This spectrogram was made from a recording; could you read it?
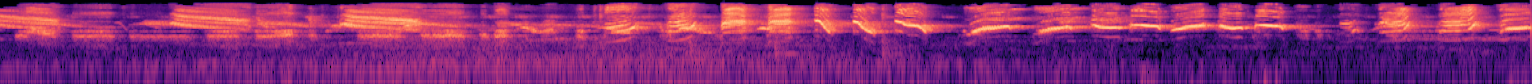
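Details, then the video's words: Chinese hwamei of the ngũ trường song style, singing while dancing: a rich, varied run of loud whistled and slurred phrases, broken by rapid repeated chirpy notes, fast and restless. "Họa mi ngũ trường hót múa cực chất"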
